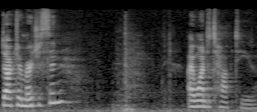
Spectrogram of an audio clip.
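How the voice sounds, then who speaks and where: An actress playing a composed, determined and caring psychoanalyst, earnest and theatrical in an old-time radio play. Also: female voice, a little high, very animated, normal speed, sharp tone. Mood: probing. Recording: studio radio play with music behind.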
